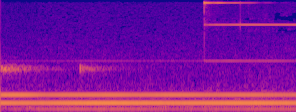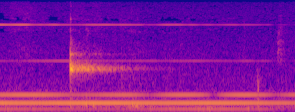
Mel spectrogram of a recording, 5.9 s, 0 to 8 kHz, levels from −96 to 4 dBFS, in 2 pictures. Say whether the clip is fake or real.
real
